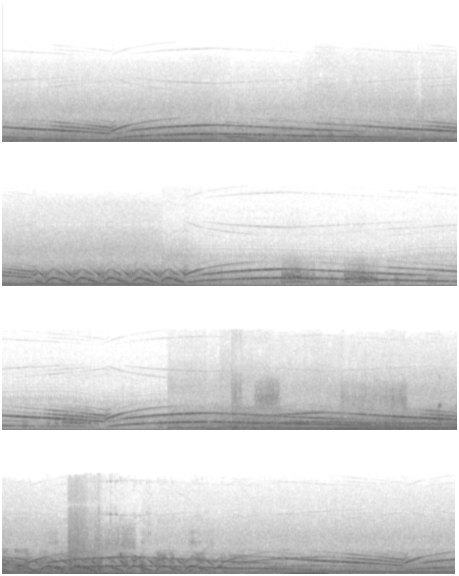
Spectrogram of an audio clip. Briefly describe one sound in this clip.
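A police siren wails, sweeping up and down continuously.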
